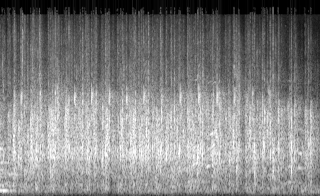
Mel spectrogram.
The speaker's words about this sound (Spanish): ¿Cuántos han sido libres de las amarguras? Levante su mano denle un aplauso al Señor.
